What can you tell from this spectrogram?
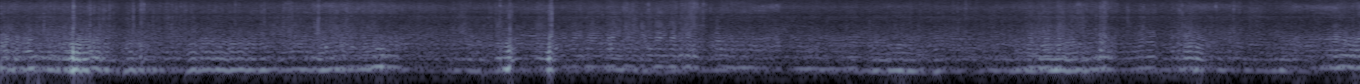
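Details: Honey bees inside their hive: a dense, steady drone centred low with layered harmonics, its pitch wavering slightly as individual bees pass close, plus scattered soft clicks and taps against the hive.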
